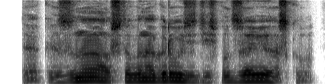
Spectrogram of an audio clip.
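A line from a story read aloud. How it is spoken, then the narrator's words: Displeased grumble. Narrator (Russian): недовольно проворчал Иван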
